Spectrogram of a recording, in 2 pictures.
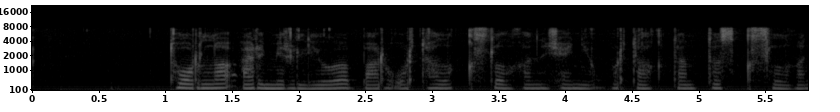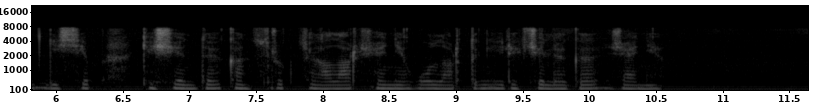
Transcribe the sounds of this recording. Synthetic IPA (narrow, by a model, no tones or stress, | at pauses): t̪ʰo̞ɾlˠəʔæɾme̞ɾlewɪbɑɾwʔo̞̰ɾt̪ɑlˠəqʰːə̥st̪əlˠʁɑnʒæne̞wo̞ɾt̪ɑlˠəqt̪ɑnt̪ʰəsqʰə̥səlˠʁɑne̞se̞p | kʲʰe̞ʃe̞nd̪ɪkʰo̞nst̪ruk̚t̪sɨjalˠɑɾʒæne̞wo̞lˠɑɾd̪əɴje̞ɾe̞kʃe̞lɪɡʲɪʒæne̞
